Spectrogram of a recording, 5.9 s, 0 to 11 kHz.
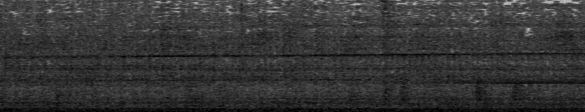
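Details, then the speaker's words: Steady low rumble with uneven churning from a Beko WS832425s washing machine on its first intermediate spin with a bulk, heavy load; the drum runs very unbalanced, with suds lock and shaking. "washing machine is on its first intermediate spin what I said was right it is very unbalanced though"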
